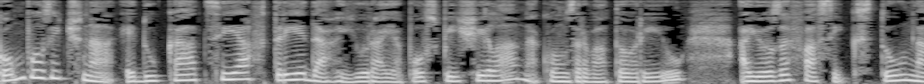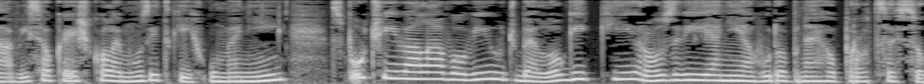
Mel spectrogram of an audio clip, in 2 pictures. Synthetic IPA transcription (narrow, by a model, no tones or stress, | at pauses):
kɔmpɔzit͡ʃna̰ːʔɛd̪ukaːt͡siaft̪ɾɪɛd̪aɣjuɾajapɔspiːʃilana̰kɔnzɛɾʋat̪ɔːɾiuʔajɔzɛfasikst̪unaʋisɔkɛjʃkɔlɛmuzit͡skiːɣumɛɲiːspɔt͡ʃiːʋalaʋɔʋiːud͡ʒbɛlɔɡikʰiɾɔzʋiːjaɲɪaɦud̪ɔbnɛːɦɔpɾɔt͡sɛsu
